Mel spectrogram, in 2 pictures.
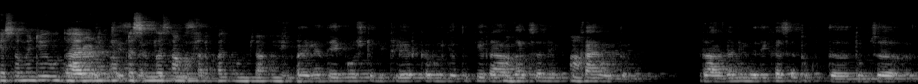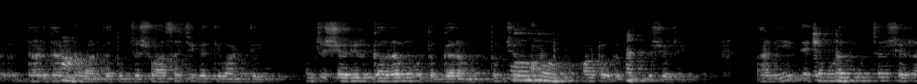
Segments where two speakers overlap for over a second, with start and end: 0.7-2.0

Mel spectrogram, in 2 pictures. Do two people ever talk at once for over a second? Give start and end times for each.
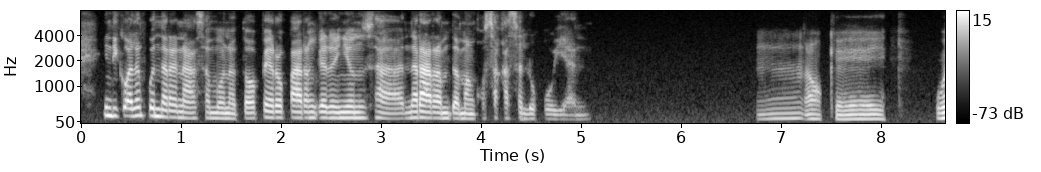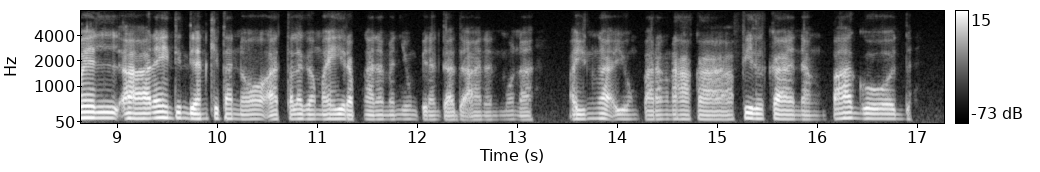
none

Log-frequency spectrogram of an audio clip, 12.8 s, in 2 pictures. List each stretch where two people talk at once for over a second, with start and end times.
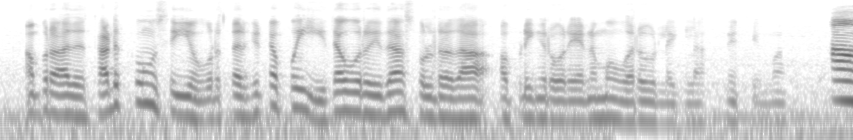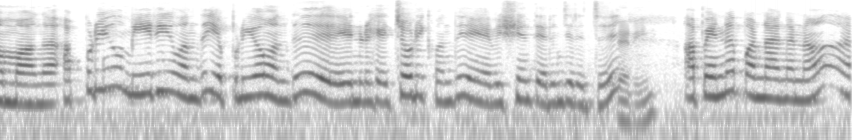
none

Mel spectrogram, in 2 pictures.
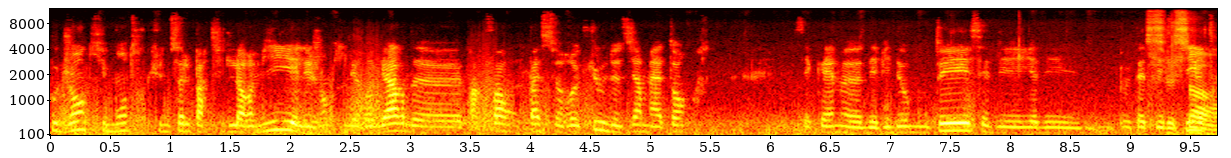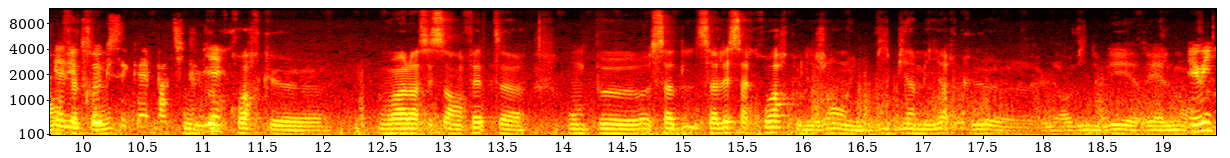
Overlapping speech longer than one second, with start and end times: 9.1-10.3

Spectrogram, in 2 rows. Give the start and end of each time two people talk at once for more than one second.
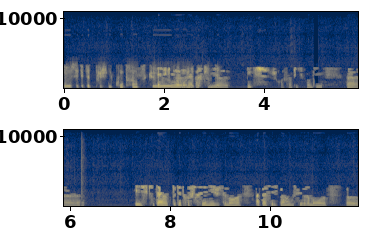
1.9-3.1

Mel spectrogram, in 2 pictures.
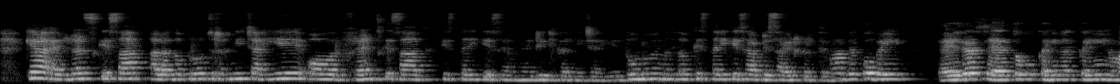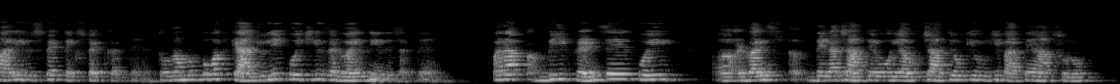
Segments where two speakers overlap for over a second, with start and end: none

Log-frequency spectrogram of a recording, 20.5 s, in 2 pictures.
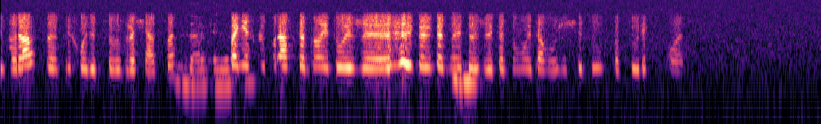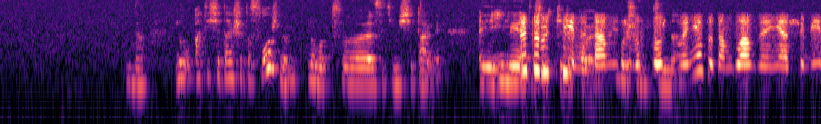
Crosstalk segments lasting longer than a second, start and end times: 16.8-18.8

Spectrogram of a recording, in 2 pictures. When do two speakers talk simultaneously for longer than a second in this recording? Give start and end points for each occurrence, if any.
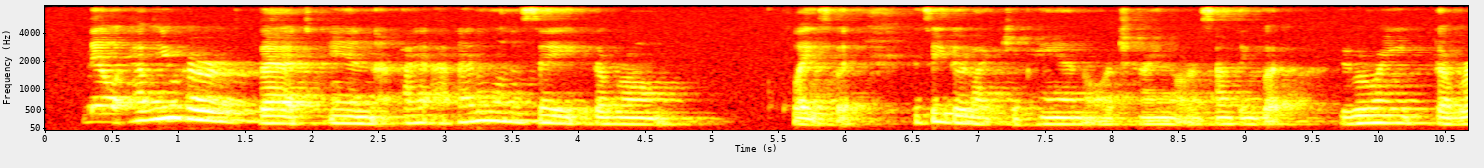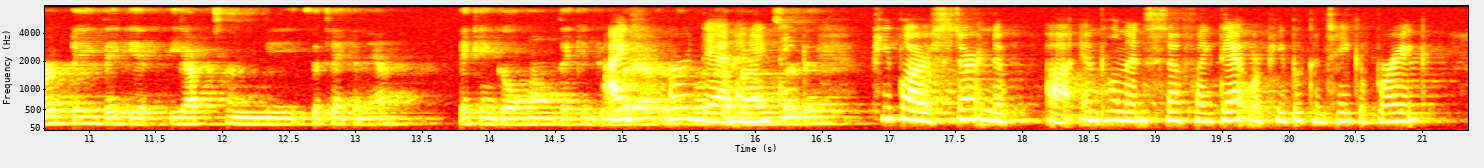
14.9-16.4

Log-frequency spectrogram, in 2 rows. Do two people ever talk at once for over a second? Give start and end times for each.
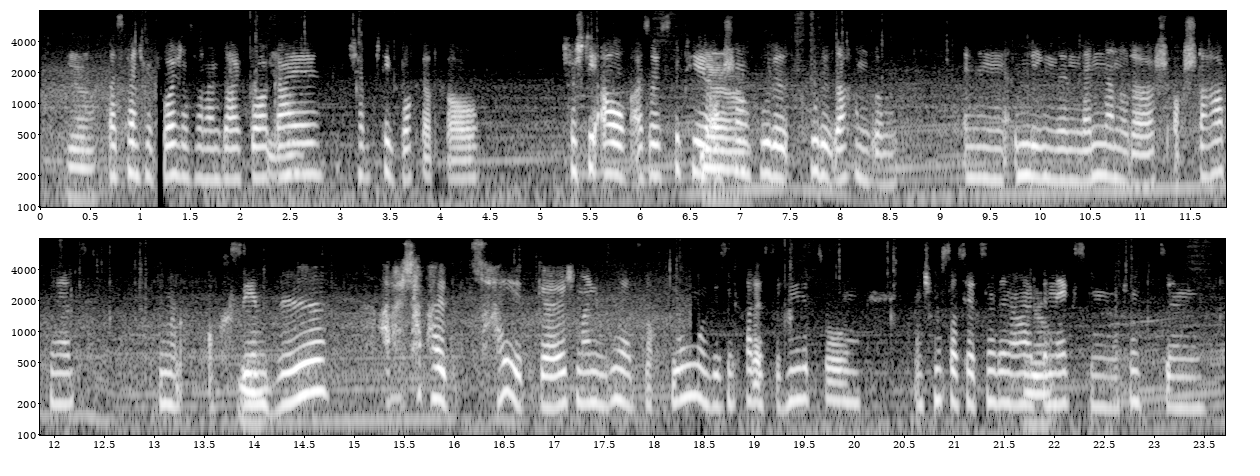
none

